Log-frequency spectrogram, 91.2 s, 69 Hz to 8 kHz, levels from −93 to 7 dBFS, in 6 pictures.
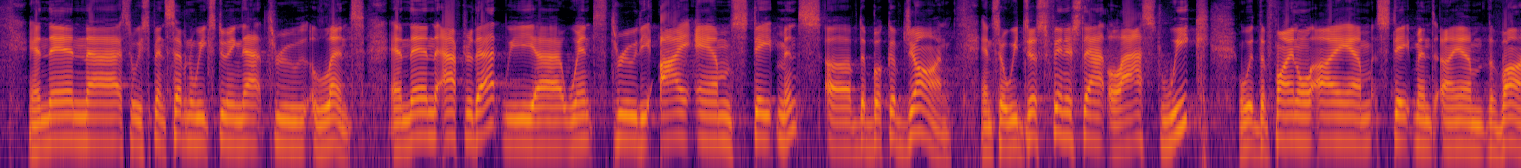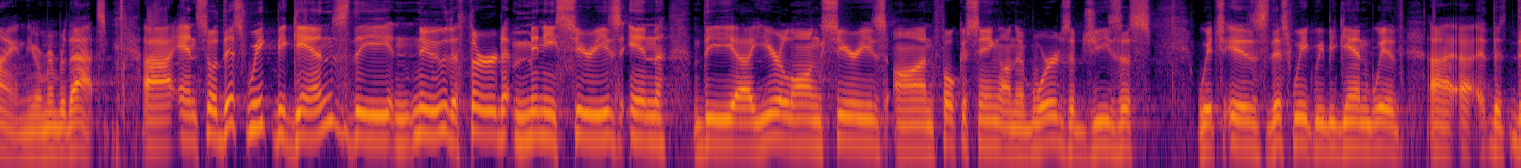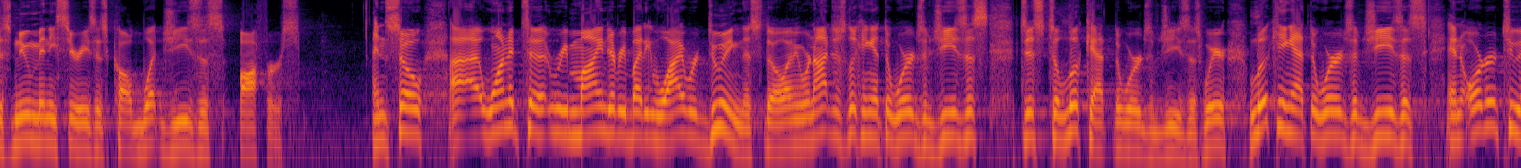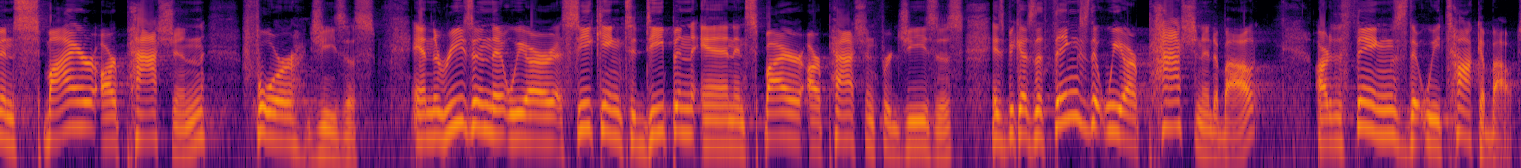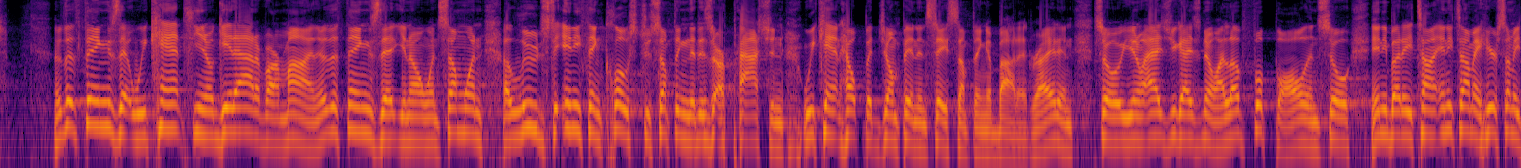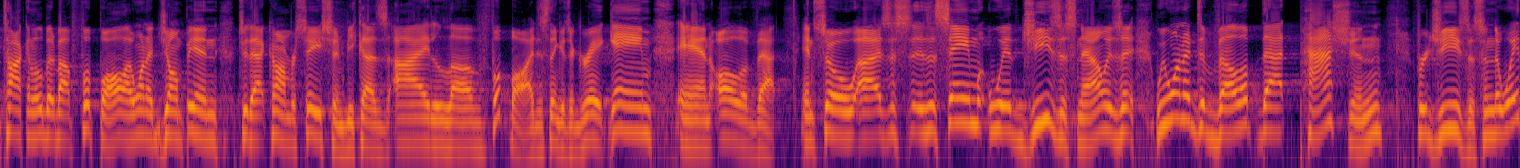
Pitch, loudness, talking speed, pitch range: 155 Hz, -22 LUFS, 185 wpm, 135-180 Hz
